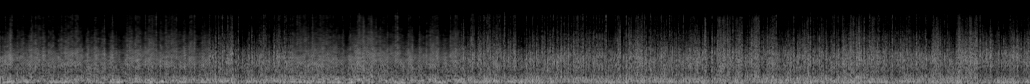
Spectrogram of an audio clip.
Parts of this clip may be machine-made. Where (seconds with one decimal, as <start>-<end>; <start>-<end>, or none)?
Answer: 0.0-2.1; 2.9-4.6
